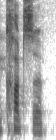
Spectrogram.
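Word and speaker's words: Koze: Aber das neue DJ Cozy Album soll wohl Killer sein. Guter Mann. – Geil. – DJ Kotze könnte man ihn auch aussprechen.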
